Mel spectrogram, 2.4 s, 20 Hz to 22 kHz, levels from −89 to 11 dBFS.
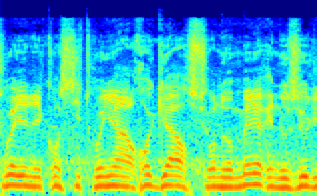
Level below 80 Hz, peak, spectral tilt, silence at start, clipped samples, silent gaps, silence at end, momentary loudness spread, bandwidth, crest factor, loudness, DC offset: -40 dBFS; 0 dBFS; -4.5 dB/octave; 0 s; under 0.1%; none; 0 s; 2 LU; 16.5 kHz; 10 dB; -11 LUFS; under 0.1%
